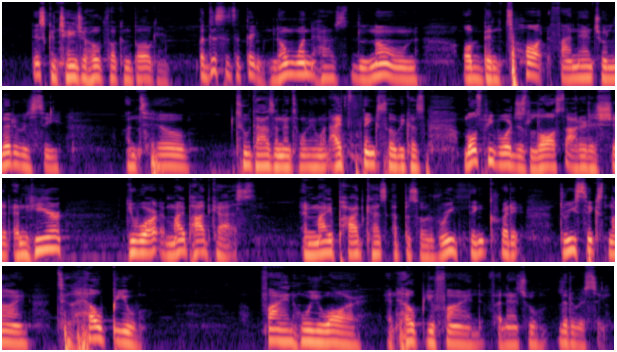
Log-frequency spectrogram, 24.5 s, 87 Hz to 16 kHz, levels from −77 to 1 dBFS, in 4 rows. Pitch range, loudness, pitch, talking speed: 130-160 Hz, -21 LUFS, 140 Hz, 155 wpm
